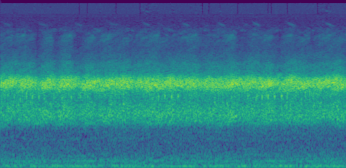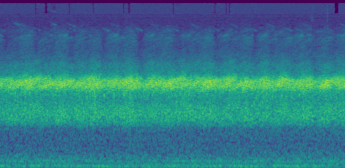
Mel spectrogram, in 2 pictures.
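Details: Great nighttime chorus of frogs in a rice paddy flooded before planting, under a full flower moon; a sustained, loud blend of many croaking voices with slight rhythmic flickers and a low faint hum beneath.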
